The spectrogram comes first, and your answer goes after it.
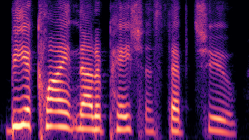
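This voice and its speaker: In an animated tone, a woman speaks high with lively intonation. The recording is very clean with a silent background, dry and close with no echo. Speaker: physical therapist. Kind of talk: live stream talk.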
